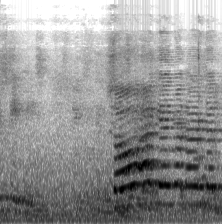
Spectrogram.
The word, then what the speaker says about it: stapes: So, stapes or your stape pala, kamala kung paano nila sa yan. Pero para sa mag-pronounce yan is your stapes.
